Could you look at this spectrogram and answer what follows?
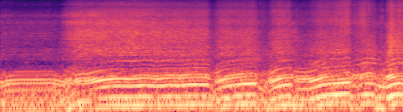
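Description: A mud drag vehicle's engine revving hard as it runs through the mud pit. It pulls harder about a second in, and its pitch climbs and drops several times.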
